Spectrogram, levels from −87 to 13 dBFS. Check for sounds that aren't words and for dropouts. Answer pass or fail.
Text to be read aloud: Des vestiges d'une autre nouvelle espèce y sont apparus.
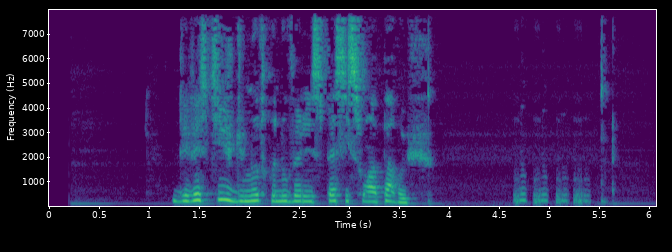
fail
